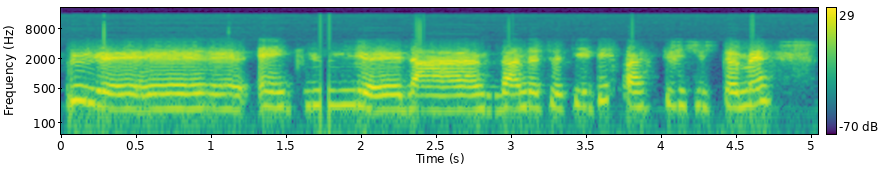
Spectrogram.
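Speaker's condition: Hearing loss with cochlear implant; born deaf, lip reading helps, used masks with window; phone interview, hearing through cochlear implant; removes implant in water, total silence, phone understanding varies by person

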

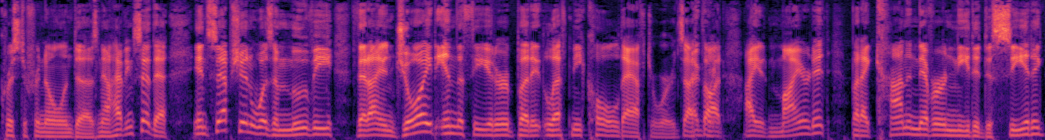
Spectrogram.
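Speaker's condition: No condition

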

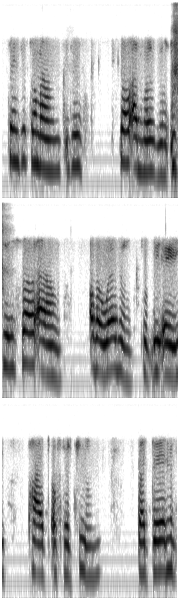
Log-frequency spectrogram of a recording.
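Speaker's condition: Cerebral palsy; cerebral palsy from birth, previously unable to swim, now swims and competes in adaptive surfing

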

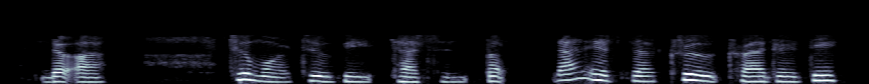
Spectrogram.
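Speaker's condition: ALS; genetic, initially thought sporadic, first signs voice and breathing while singing, ENT scope and brain, throat MRI clean; breathing changed while singing, could not sing, lost voice for teaching

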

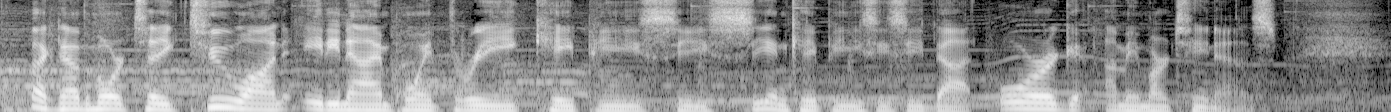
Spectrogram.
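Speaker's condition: No condition

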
